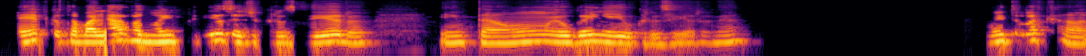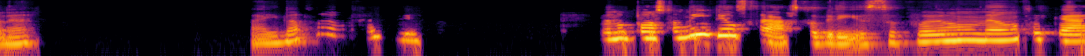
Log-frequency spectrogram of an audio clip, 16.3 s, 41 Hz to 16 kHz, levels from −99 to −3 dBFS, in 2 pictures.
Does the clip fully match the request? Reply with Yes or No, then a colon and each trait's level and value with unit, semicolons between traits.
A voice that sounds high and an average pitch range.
Yes: high, 195 Hz; average, 4.2 semitones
